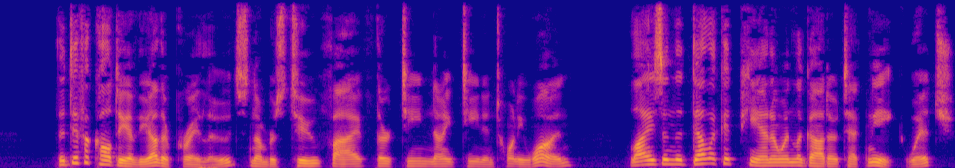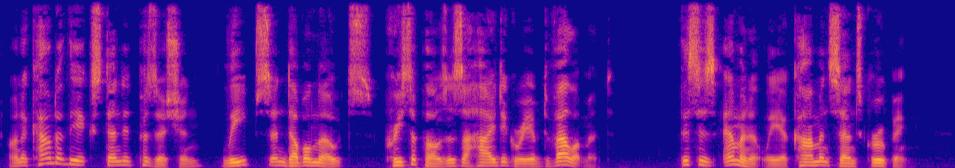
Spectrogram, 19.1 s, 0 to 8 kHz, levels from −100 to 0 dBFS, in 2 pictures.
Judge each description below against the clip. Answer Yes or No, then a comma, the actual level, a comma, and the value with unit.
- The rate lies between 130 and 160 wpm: Yes, average, 140 wpm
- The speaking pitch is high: No, medium, 140 Hz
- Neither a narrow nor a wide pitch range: No, wide, 7.2 semitones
